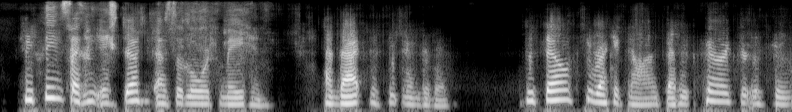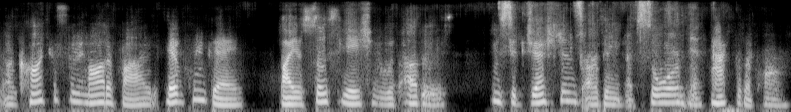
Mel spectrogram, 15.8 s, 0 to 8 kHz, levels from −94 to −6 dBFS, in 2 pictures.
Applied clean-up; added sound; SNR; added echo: neural mask model Resemble Enhance denoiser.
